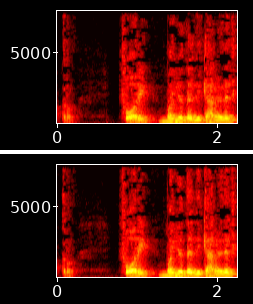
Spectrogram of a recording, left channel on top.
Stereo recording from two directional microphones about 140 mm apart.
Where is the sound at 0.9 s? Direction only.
35° right (ahead or behind).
